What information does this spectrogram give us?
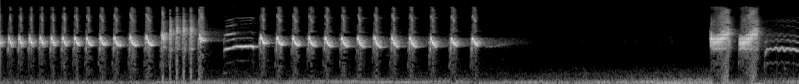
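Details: Training recording of a black-winged flycatcher-shrike giving rapid 'tembakan' bursts. Fast, evenly spaced sharp notes run in two strings broken by a harsher flourish, then go silent before a short loud burst near the end.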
